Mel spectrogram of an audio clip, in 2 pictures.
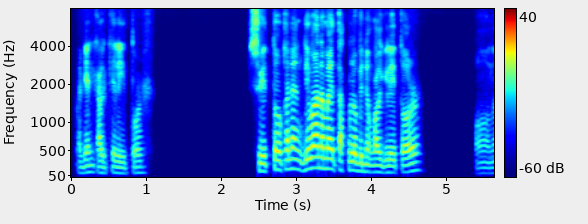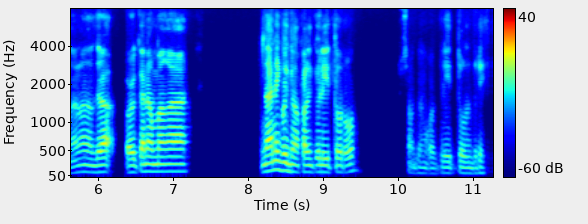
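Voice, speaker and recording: A man's voice: mid-range voice, warm tone, dry recording, dull audio. A young man teaching a casual physics lesson, chatty and thinking aloud with fillers as he goes through units.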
